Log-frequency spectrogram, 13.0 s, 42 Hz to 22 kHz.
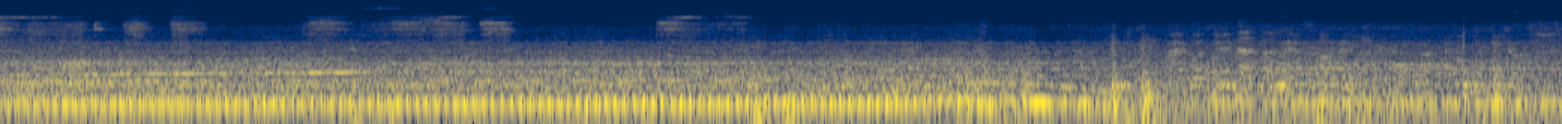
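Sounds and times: railcar engine droning: 0.0s - 13.0s
wheel squeals: 2.5s - 4.4s, 5.4s - 6.3s.

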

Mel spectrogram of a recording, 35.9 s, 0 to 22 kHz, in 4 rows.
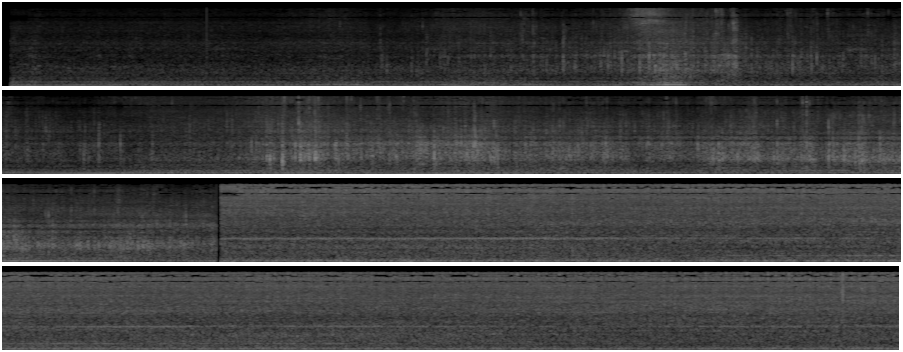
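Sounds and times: truck engine running: 0.1s - 35.9s
thin steady whine: 20.2s - 35.9s.

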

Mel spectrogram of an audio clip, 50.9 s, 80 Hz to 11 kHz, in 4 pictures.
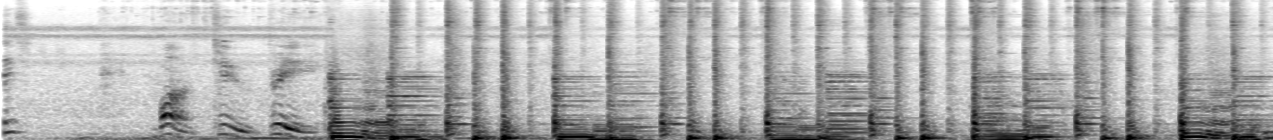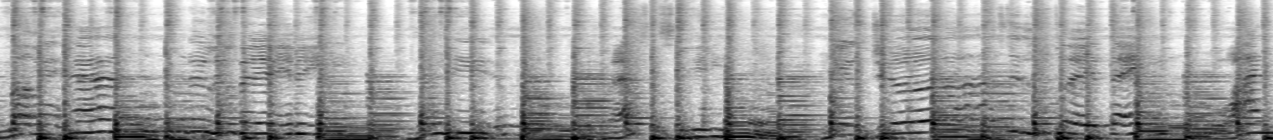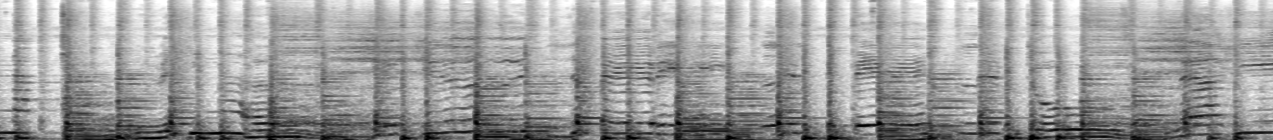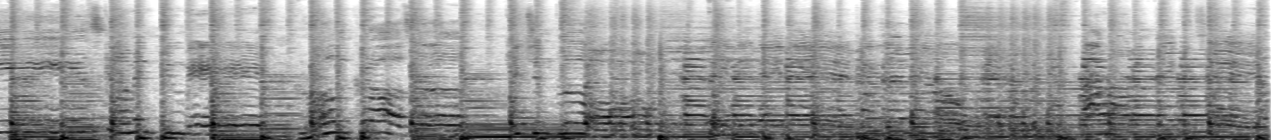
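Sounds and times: drum kit beat: 3.3s - 50.9s
rock band playing: 3.3s - 50.9s.

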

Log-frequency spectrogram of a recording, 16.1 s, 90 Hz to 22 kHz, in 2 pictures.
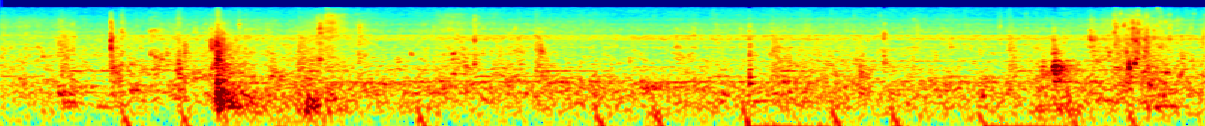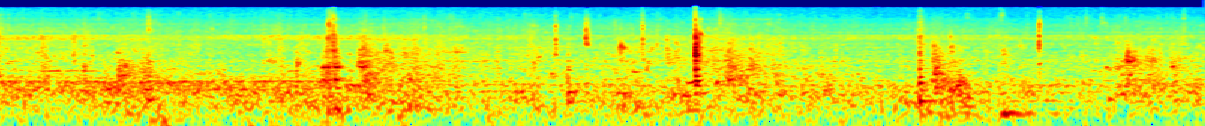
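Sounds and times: water sloshing against boat hull: 0.0s - 14.7s
sharp knocks or splashes: 0.4s - 12.0s.

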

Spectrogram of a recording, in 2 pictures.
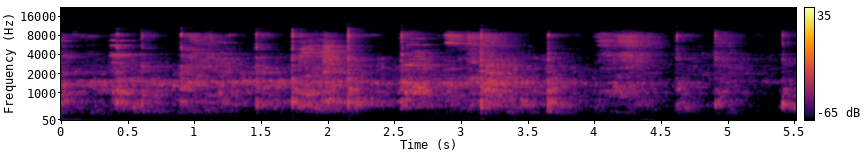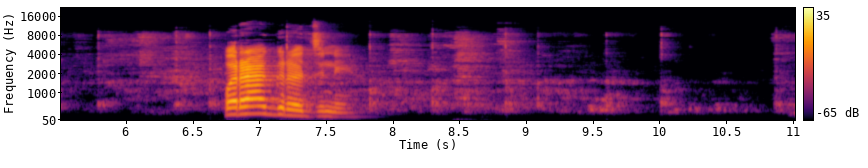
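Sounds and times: chalk scratching on blackboard: 4.0s - 6.7s, 7.8s - 9.3s.

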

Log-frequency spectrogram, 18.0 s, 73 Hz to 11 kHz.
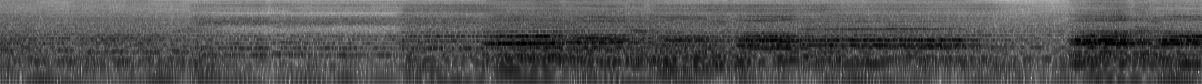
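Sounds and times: slow music over low drone: 0.0s - 18.0s.

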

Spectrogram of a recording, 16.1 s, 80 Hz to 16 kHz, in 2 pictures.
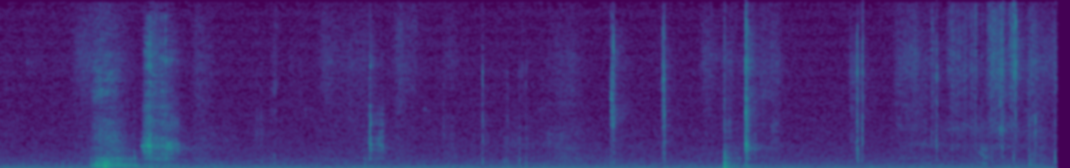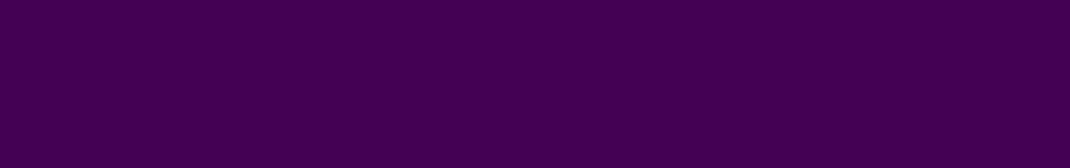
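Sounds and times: rustle or scrape: 0.6s - 1.5s.

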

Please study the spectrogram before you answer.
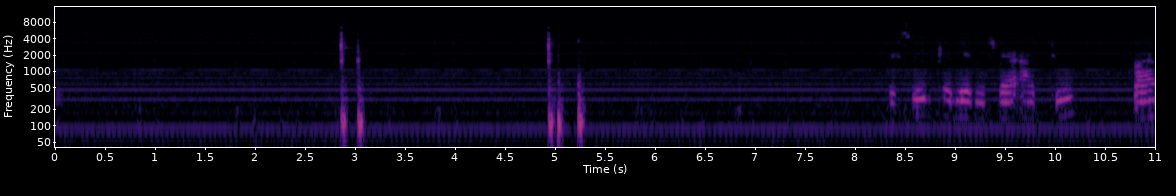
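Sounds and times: electrical mains hum: 0.0s - 11.0s
computer mouse button clicks: 2.8s - 3.1s, 4.9s - 5.4s.

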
